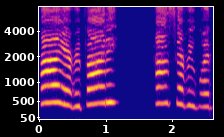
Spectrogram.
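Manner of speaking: very high, put-on, girly feminine voice. Showing the chat how it would sound to talk this way: put-on feminine voice. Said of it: "how much fun would it be if I talked like this".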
